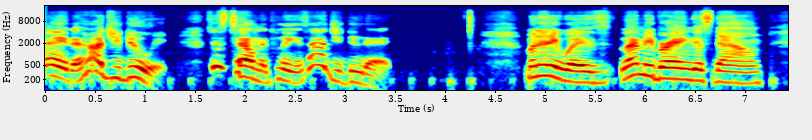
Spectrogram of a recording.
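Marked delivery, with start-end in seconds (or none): 0.0-3.4 put-on elderly Southern woman voice, swooping pitch. Asking someone how they did that, in an old Southern woman voice. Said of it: "you got me going to old Southern woman".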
